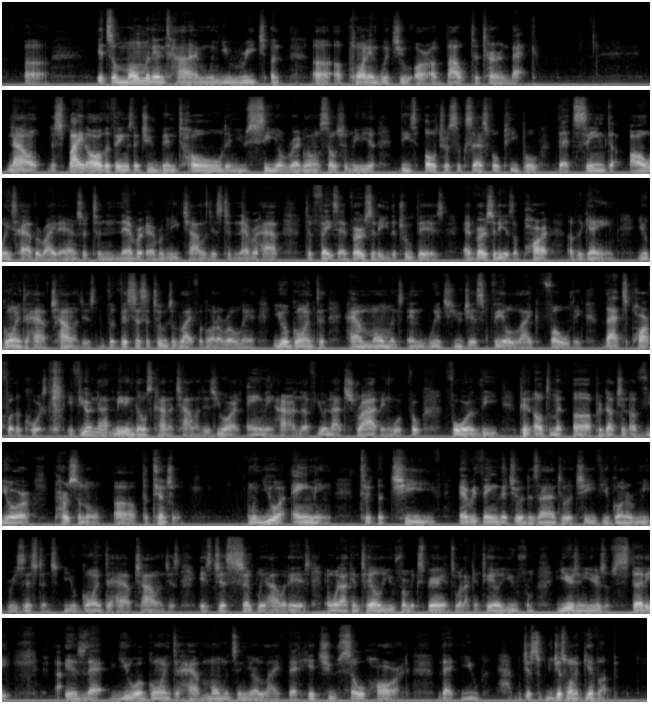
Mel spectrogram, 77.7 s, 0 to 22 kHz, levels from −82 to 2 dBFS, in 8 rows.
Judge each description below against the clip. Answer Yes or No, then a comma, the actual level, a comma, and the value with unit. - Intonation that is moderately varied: No, narrow, 1.8 semitones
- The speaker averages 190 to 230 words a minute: No, average, 155 wpm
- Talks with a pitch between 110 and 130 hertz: No, very low, 90 Hz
